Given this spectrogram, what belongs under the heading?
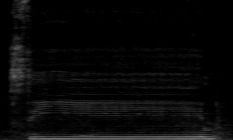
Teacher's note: سین پہ مد ہونے کی وجہ سے اسے ہم 3 الف کے برابر کھینچ کے پڑھیں گے، اور سین حرف صفیریہ میں سے بھی آتا ہے تو اس میں سیٹی کی آواز بھی پیدا کریں گے،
